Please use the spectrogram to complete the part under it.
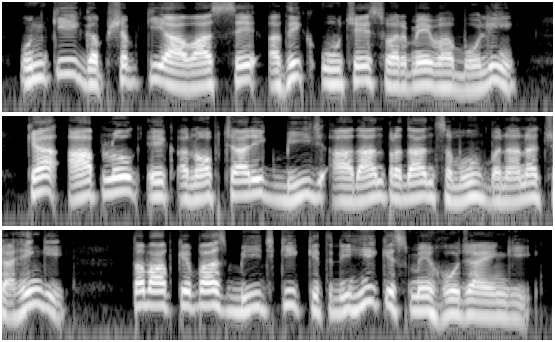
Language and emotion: Hindi, neutral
